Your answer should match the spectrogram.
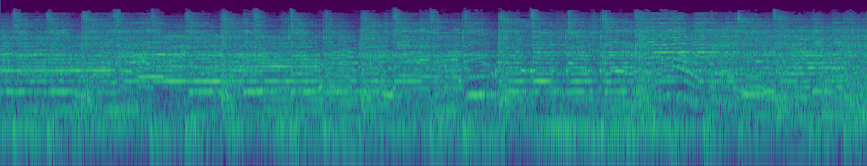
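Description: Live blues-rock band playing an instrumental break without vocals, electric guitar prominent over bass and drums. About six and a half seconds in, one note slides steeply down in pitch.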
